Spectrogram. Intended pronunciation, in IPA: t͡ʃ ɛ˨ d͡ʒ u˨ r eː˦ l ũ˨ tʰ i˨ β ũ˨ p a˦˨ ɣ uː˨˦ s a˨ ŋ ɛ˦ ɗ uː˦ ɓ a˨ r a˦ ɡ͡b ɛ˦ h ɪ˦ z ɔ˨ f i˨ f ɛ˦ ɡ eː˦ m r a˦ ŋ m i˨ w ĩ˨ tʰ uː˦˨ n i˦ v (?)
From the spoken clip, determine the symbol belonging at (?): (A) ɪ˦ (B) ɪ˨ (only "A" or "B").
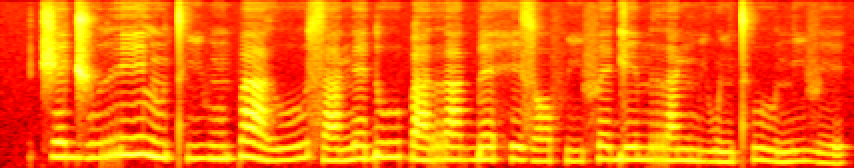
B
